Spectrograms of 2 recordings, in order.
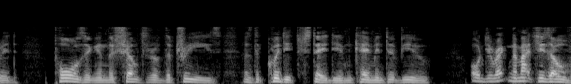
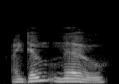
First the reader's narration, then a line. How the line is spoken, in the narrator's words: said Hermione miserably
